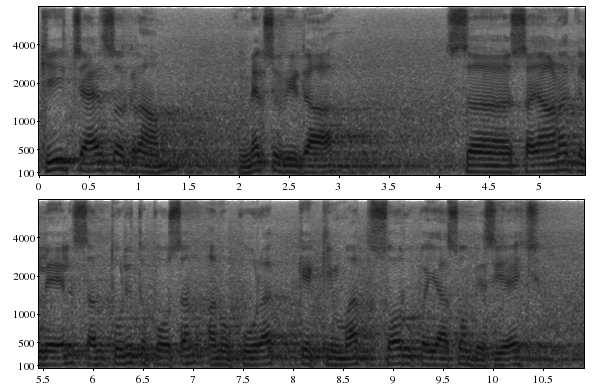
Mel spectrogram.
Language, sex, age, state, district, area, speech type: Maithili, male, 45-60, Bihar, Supaul, rural, read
